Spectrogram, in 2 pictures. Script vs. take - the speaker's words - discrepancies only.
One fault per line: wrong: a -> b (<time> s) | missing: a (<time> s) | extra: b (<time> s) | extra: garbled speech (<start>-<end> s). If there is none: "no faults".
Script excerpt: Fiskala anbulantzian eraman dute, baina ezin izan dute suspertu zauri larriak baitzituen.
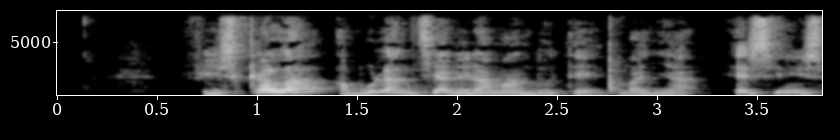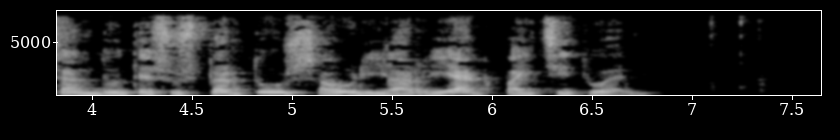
no faults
